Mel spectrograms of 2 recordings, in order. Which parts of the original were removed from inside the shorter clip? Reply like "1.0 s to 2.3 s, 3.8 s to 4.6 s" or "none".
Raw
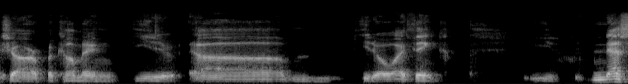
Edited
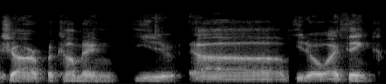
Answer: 2.9 s to 3.5 s

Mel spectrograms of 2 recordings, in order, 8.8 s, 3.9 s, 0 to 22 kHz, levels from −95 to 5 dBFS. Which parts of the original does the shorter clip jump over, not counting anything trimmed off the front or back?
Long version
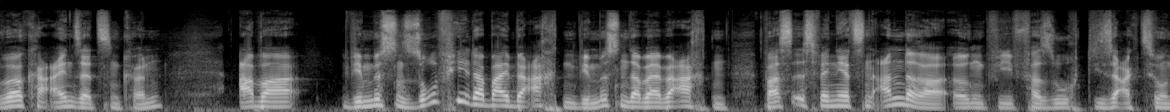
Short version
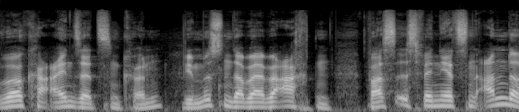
1.4 s to 4.3 s

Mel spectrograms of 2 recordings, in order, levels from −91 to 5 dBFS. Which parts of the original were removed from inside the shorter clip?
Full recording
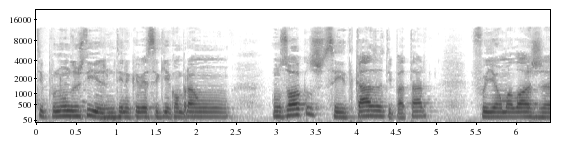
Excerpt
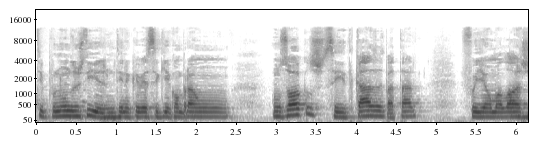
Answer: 4.4 s to 4.5 s

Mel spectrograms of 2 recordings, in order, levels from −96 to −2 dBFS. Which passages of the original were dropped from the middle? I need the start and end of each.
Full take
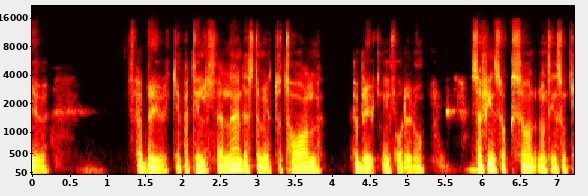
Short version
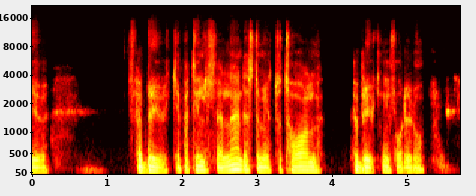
none

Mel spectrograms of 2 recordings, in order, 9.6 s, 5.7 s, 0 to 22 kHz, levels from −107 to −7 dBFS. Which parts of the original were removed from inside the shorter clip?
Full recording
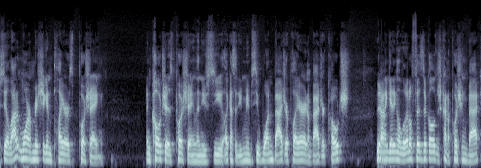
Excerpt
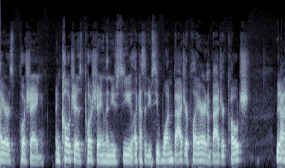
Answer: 2.2 s to 2.8 s, 4.8 s to 5.0 s

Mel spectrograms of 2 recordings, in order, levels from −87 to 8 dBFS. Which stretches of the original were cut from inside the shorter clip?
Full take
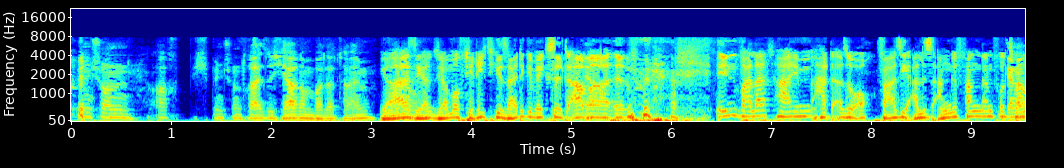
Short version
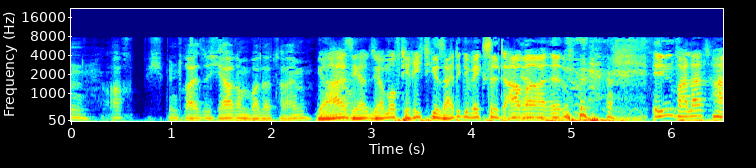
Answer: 1.5 s to 1.7 s

